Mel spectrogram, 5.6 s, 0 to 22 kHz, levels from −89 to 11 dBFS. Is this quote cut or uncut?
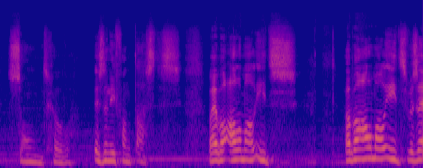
uncut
